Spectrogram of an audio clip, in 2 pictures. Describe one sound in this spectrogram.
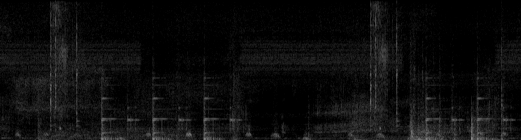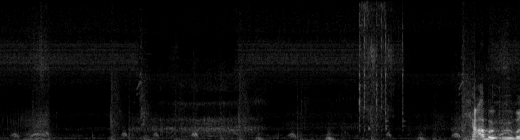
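Short soft beeps and clicks sound as game menu items are picked.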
